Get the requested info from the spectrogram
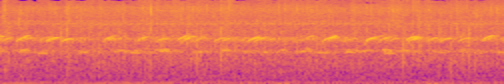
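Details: Rhythmic coqui frog chorus in tropical rain on Hawaii's Big Island, dense rising two-part chirps from several frogs overlapping under a constant hiss of falling rain and occasional louder raindrops.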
